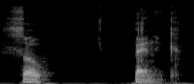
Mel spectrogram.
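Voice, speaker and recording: Profane, rambling man thinking aloud. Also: very slow. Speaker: amateur fantasy writer. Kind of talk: rambling off-the-cuff worldbuilding commentary.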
